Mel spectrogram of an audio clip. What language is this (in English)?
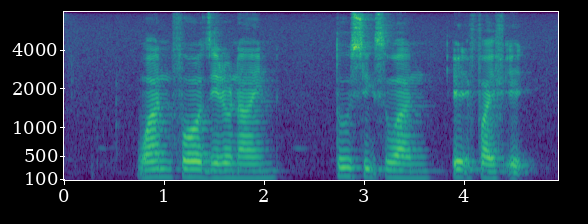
English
